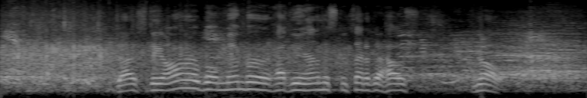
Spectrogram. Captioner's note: some Applause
